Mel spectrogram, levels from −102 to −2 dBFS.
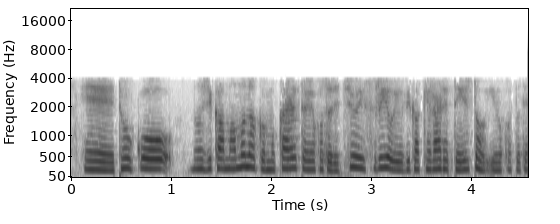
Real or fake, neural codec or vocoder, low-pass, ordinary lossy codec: fake; codec, 16 kHz, 2 kbps, X-Codec, WavLM features, trained on Multilingual LibriSpeech; 7.2 kHz; AAC, 16 kbps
